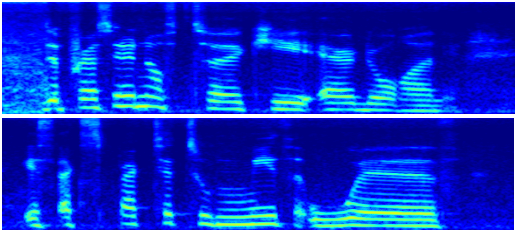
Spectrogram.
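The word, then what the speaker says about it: Erdoğan: door is open the president of Turkey arrogon erdogan erdogan erdogan that's how you pronounce it it's a little bit hard for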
